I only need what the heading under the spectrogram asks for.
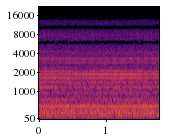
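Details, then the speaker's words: Exhaust hood blower that kept tripping its breaker, after wiring fix: loud steady drone with constant tone over mains hum, no quieter than before but won't trip breaker now. "listen she's not any quieter than she was but she's not going to trip the breaker anymore from that wire"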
